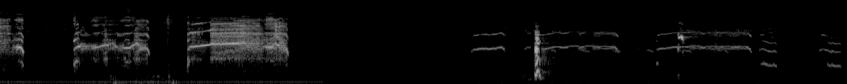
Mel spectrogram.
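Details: Peregrine falcon nest scene, 23 May 2021 at 19:40, with the male tending the females; harsh, grating broadband calls give way to thinner, shorter whining notes with a sharp click among them.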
